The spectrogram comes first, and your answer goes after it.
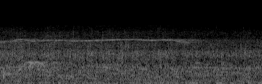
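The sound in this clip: An audience at a Green Lantern movie panel applauds to welcome a guest walking onto the stage. The clapping forms a continuous, even roar and stays fairly quiet overall.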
